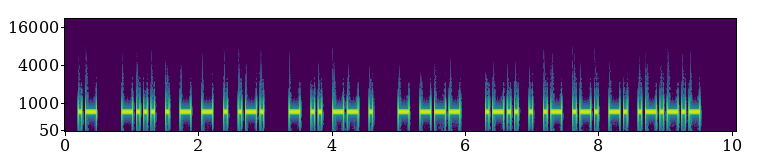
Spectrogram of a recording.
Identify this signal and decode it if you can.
Morse code, heard as a keyed tone, about 22 wpm, 700 Hz. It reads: A BETTER TIME TO LEARN.
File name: practice / 22wpm / Sentences with 8-Word Phrases - 22wpm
